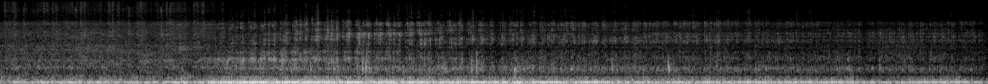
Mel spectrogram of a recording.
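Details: 1968 Chrysler Newport Custom with Holley Sniper fuel injection and Hyperspark ignition, idle timing set around 18 degrees, where it ran smoothest; deep steady burble, even low pulse, no stumble or shake; normal idle.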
